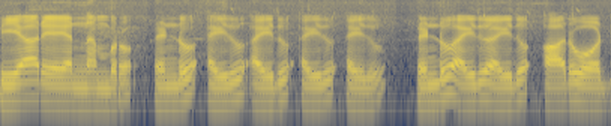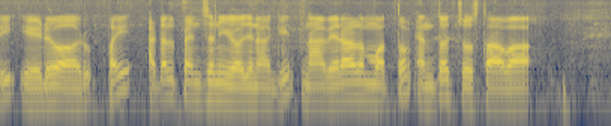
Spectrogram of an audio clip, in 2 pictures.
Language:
Telugu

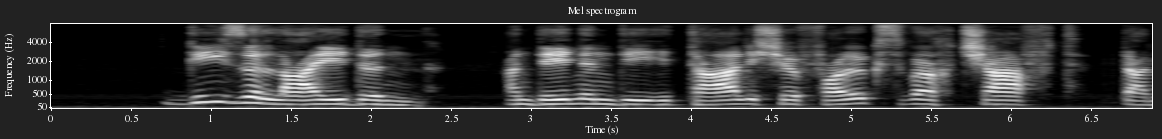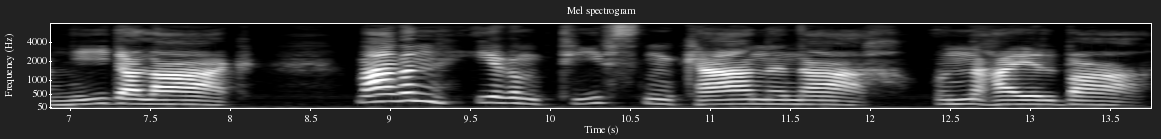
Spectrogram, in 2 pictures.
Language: German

